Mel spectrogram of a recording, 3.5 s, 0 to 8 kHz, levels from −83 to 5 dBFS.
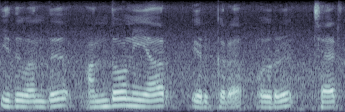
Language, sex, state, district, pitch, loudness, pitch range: Tamil, male, Tamil Nadu, Chennai, 150 Hz, -13 LUFS, 145-165 Hz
